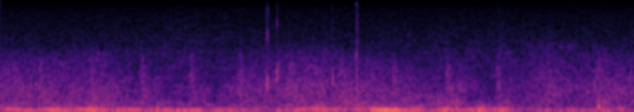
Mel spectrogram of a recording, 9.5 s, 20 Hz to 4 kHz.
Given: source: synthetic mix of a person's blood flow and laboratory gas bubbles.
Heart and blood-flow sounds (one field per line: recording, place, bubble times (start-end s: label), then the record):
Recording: Doppler ultrasound of blood flow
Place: subclavian vein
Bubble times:
3.96-4.04 s: bubbles
4.11-4.22 s: bubbles
4.96-5.03 s: bubbles
5.32-5.41 s: bubbles
7.42-7.52 s: bubbles
From the record:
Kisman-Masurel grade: 122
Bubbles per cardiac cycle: 1 to 2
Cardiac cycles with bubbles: 10 to 50%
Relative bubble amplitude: moderate (0.250 to 0.450)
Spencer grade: 2 (many but less than half of the cardiac periods contain bubble signals, singularly or in groups)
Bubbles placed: anywhere in the cardiac cycle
